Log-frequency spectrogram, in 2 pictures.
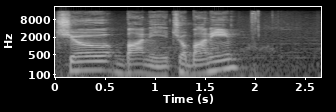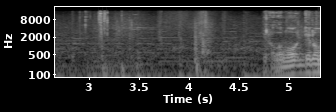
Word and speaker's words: Chobani: in upstate New York where Joe Benny is located it's pronounced Joe Bonnie Chobani a little get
